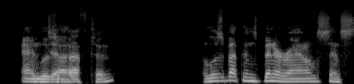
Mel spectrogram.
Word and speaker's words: Elizabethton: that as well okay so let's talk about elizabethon and I realize now I'm I'm pronouncing it differently which means I'm doing it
